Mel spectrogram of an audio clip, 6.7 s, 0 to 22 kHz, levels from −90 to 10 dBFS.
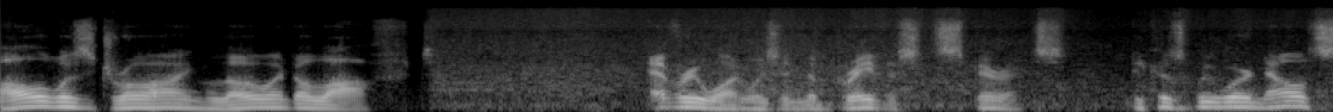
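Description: Noise suppressor artifacts run throughout. The suppressor pushes steady background down by about 10 dB, even after room noise rises near 2 s.

Between 5.66 and 6.0 s, speech is cut by the noise suppressor. It treats quiet speech as noise and drops it up to about 15 dB. About a tenth of a second sounds swallowed.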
